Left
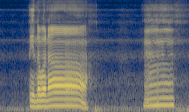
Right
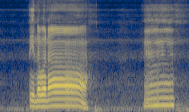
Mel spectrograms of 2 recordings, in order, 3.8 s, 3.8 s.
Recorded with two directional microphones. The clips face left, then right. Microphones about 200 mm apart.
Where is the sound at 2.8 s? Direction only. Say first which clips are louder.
Left 1 dB; 20° right (ahead or behind).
